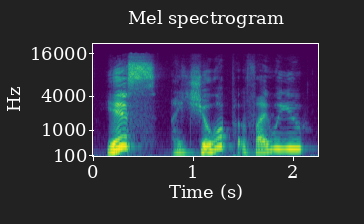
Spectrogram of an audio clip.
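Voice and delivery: high, pointed character voice; insistent Glenda character. Acted. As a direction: press the point in a lifted, lilting voice. Glenda's voice in narrated story.

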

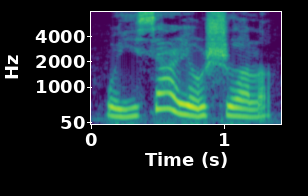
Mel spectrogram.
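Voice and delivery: ordinary delivery, nothing marked

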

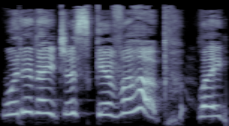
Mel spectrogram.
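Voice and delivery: high-pitched incredulous question; acted dismay. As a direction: act out suddenly realising the loss. Voicing a woman's sudden realisation.

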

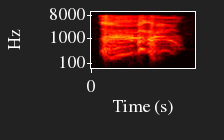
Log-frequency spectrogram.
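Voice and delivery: harsh rising cough; coughing fit. Real, not acted. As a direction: hack it out loud. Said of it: "coughing attack".

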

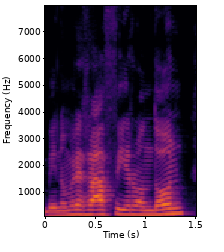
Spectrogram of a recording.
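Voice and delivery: ordinary talk

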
